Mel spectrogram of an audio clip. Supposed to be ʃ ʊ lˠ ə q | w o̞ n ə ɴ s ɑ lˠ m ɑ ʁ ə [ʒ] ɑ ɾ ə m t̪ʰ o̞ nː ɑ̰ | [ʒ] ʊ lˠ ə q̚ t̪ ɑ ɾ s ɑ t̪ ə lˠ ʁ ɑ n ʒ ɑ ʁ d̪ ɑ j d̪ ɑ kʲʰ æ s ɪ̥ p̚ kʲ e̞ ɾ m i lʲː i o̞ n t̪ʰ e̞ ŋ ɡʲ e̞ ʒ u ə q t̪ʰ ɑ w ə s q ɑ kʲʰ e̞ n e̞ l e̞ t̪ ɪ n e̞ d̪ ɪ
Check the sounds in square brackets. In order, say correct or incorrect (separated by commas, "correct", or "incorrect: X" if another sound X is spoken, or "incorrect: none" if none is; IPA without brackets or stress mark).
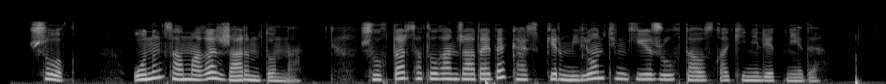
correct, incorrect: ʃ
